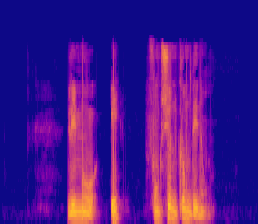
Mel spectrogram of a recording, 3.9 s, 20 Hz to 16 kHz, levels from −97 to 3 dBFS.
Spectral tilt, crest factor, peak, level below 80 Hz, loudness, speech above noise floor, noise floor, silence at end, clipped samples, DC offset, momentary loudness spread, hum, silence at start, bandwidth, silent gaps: -5 dB/octave; 18 dB; -4 dBFS; -46 dBFS; -19 LUFS; 65 dB; -83 dBFS; 0.8 s; under 0.1%; under 0.1%; 6 LU; none; 1 s; 8 kHz; none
